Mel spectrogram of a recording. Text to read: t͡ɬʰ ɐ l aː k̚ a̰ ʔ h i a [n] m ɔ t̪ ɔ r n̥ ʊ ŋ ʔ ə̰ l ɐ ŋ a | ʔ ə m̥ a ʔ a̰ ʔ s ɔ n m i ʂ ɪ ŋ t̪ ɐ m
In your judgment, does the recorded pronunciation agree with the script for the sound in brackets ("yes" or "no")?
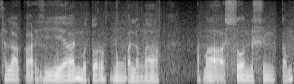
yes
